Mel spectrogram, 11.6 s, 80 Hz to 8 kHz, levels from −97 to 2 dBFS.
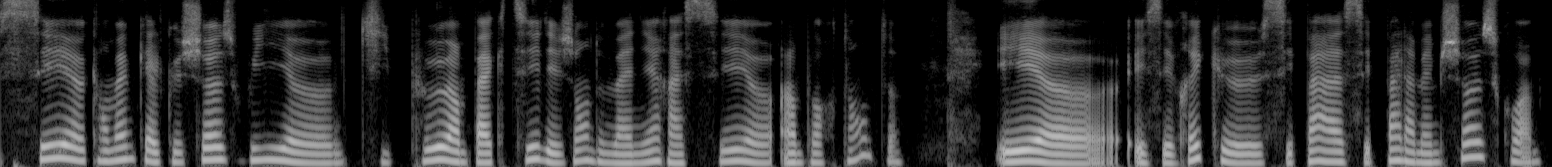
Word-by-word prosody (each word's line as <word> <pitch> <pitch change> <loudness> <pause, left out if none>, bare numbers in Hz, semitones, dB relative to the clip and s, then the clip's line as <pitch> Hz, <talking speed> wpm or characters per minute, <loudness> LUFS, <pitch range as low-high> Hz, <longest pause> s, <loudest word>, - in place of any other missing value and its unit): c'est, 230 0 +2
heu, - - -1
quand 190 -1 -3
même 215 +3 0
quelque 175 -2 -1
chose, 210 +4 +1
oui, 205 -1 0
heu, 160 -2 +1 0.2
qui 165 -1 -12
peut 205 +2 +3
impacter 175 +5 +1
les 170 -4 0
gens 190 +5 -3
de 175 -3 -4
manière 160 +4 -1
assez, 185 +5 -2
heu, 160 -2 0
importante. 165 - -5 0.8
Et 185 +1 +6
heu 155 -2 +3 0.2
et - - -1
c'est 155 +1 -2
vrai 205 +11 0
que 155 -5 0
c'est 160 +1 -7
pas 185 -1 +1
c'est - - -7
pas 200 0 +1
la 180 -2 0
même 165 0 -2
chose, 255 +6 0
quoi, 180 -3 -3
180 Hz, 165 wpm, -32 LUFS, 160-205 Hz, 0.8 s, Et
